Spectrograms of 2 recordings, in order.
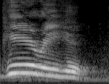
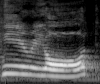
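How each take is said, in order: First: The last syllable is soft and small. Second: The last syllable is open and full. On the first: The speaker calls it right. "I want you to make it softer, smaller" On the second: The speaker calls it wrong. "some of you are making the last syllable to open"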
